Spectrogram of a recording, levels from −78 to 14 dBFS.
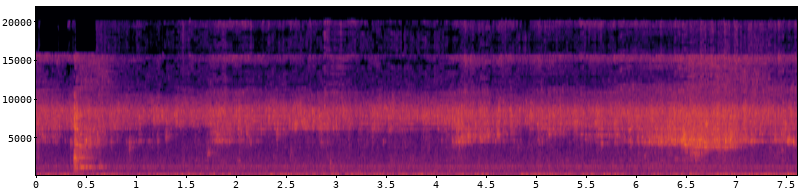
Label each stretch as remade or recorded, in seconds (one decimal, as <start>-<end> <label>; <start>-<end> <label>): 0.0-1.5 recorded; 1.5-4.3 remade; 4.3-5.4 recorded; 5.4-6.3 remade; 6.3-7.6 recorded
